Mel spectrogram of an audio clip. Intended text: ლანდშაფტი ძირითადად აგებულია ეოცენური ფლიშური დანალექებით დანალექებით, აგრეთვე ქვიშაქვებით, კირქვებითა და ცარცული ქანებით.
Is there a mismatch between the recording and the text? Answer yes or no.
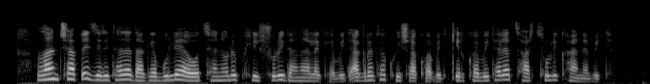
yes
